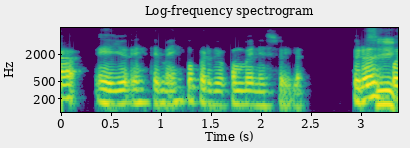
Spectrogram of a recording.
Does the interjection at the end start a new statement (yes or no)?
no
